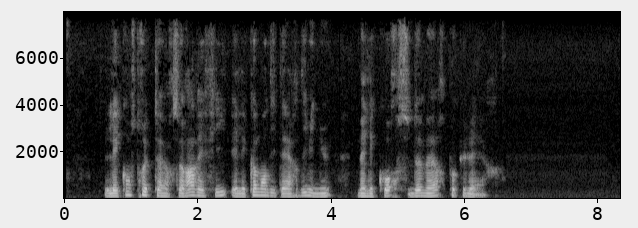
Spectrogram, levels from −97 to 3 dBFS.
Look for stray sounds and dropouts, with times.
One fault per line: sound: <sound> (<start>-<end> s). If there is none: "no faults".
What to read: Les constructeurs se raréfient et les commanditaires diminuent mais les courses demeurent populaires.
no faults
